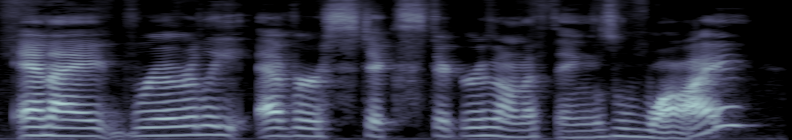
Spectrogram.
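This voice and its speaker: A woman with a Western Canadian accent speaks at a fairly slow pace and medium pitch against a quiet background. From Canada, British Columbia (Langley). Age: 20s. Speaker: podcaster. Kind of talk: solo monologue. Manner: casual, rambling with fillers.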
